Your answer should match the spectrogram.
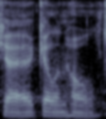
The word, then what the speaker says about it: Gyllenhaal: So Jake Gyllenhaal, yeah.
